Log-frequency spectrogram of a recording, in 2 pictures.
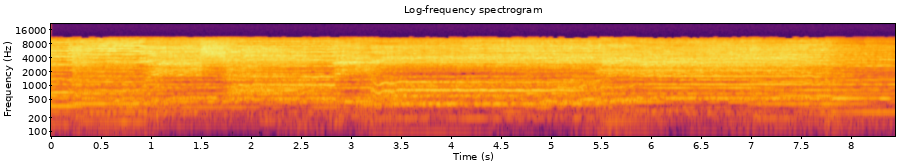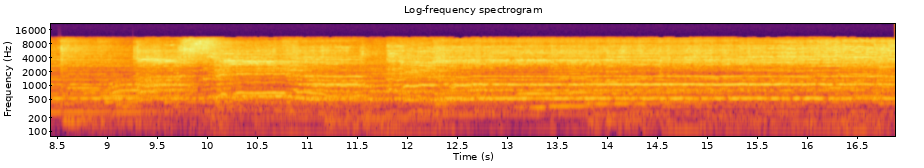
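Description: A congregation singing a gospel hymn together, with long held notes.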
